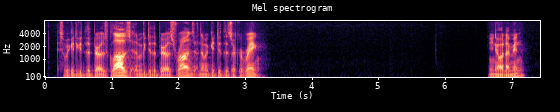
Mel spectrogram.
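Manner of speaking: rushed, hurried, very fast talking. Listing game gear plans to another player, talking very fast. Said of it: "Why are you talking like you're on speed?".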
